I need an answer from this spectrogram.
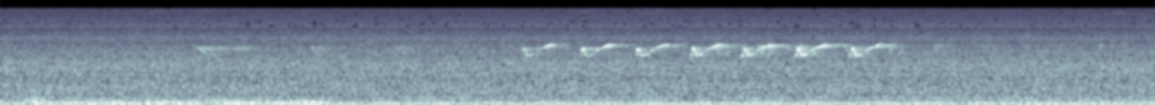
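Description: A bird chirping about eight times in quick succession, starting about halfway through, over a steady background hiss and low hum.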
